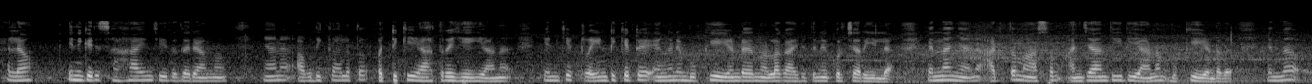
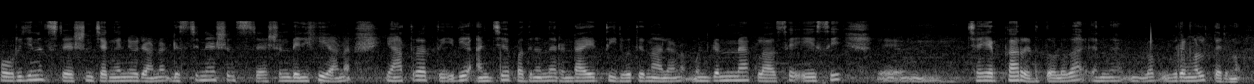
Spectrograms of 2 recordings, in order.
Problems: none marked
